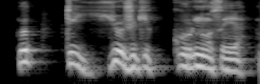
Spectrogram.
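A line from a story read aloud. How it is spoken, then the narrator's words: Startled exclamation. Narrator (Russian): воскликнул от неожиданности пограничник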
